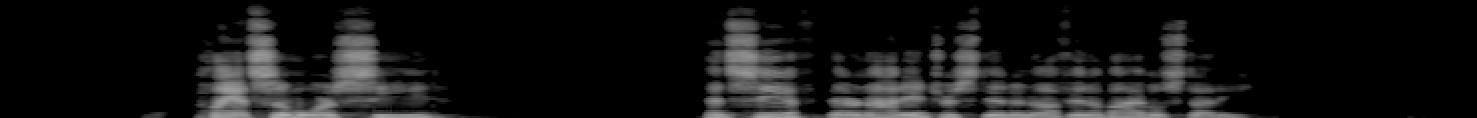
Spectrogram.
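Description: A man speaks with animation into a microphone, heard over loudspeakers.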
